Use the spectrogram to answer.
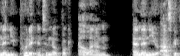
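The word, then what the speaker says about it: NotebookLM: Now you take that 60-page report and then you put it into Notebook LM and then you ask it to generate an audio podcast.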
